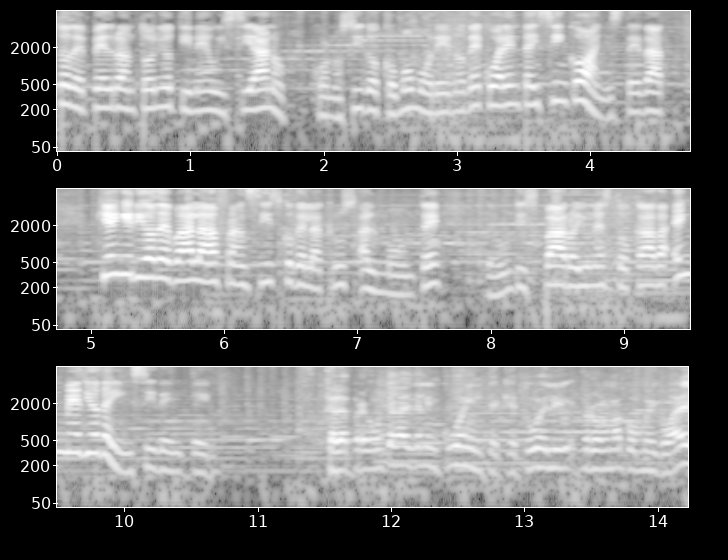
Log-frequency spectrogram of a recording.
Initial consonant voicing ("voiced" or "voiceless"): voiceless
